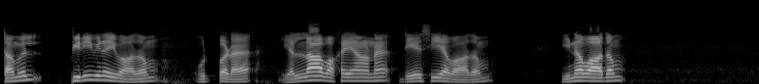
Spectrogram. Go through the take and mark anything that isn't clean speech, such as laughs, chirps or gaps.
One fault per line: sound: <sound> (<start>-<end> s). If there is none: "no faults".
no faults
